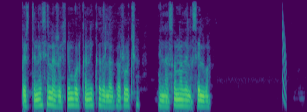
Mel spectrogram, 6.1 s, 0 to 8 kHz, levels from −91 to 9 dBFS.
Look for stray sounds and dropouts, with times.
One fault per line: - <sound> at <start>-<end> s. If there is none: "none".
- dropout at 1.3-1.4 s
- chirp at 5.6-5.7 s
